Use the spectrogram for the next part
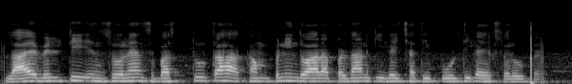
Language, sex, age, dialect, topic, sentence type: Hindi, male, 25-30, Awadhi Bundeli, banking, statement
